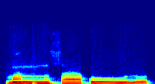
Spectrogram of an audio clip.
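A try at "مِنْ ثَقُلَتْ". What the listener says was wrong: উ টান কেন দিচ্ছেন, টান আছে ওখানে? মানটা গুণা করেন, মান সাকুলাত।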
